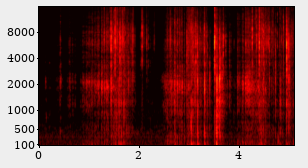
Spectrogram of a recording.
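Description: A small white soap bar coated in orange glitter, held between fingers with long painted nails, is shaved with a metal utility knife blade. Three bursts of dry, crunchy, gritty scraping come with sharp crackling ticks, bright and high-pitched with almost no low end.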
